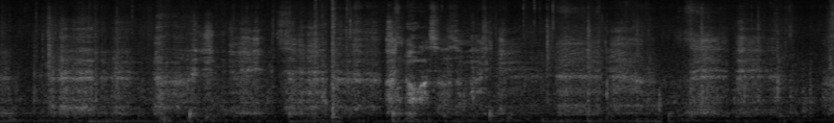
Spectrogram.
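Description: A person breathing hard in a narrow concrete tunnel, with uneven swells about once a second and some scuffing steps.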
